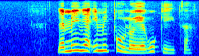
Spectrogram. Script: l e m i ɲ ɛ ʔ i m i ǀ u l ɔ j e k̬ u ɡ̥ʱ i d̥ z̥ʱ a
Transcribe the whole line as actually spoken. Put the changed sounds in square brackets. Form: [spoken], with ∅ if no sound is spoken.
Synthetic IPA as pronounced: l e m i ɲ ɛ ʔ i m i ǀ u l ɔ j e k̬ u ɡ̥ʱ [iː] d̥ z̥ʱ a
